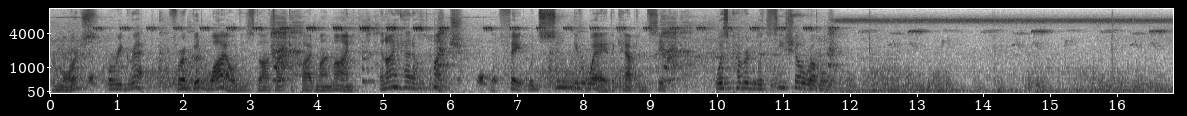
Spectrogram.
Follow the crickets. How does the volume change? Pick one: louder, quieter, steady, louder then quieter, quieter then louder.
quieter.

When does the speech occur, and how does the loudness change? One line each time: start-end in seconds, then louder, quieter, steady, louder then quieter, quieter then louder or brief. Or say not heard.
0.0-11.8 steady.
